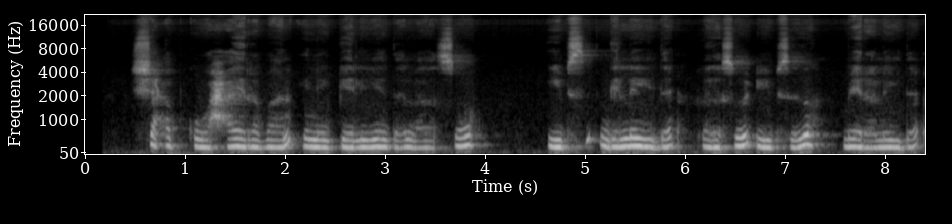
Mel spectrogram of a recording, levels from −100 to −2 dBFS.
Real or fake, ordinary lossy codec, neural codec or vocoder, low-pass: real; none; none; none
